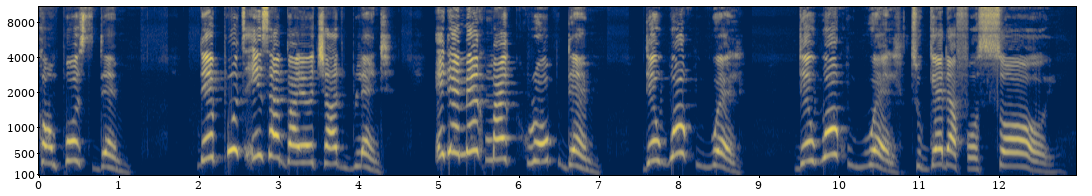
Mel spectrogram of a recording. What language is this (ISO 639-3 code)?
pcm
